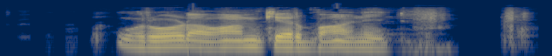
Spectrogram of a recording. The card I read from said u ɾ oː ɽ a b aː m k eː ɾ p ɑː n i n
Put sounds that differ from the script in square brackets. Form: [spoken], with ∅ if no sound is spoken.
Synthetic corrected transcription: u ɾ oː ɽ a [w] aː m k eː ɾ [b] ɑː n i n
